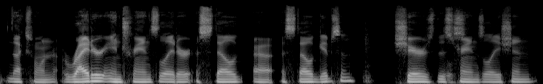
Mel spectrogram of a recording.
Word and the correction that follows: Gilson: What did I say that wrong? – Gilson.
